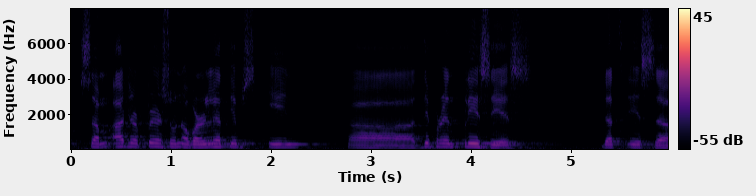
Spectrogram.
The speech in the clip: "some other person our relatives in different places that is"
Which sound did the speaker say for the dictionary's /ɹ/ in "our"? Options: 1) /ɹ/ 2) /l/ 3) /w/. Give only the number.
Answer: 3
